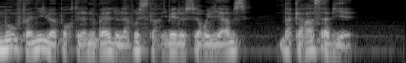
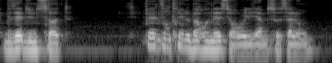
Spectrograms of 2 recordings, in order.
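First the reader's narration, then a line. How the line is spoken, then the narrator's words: Curt, dry reply. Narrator (French): répondit Baccarat d'un ton sec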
